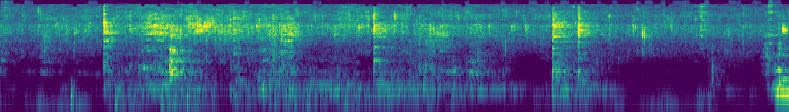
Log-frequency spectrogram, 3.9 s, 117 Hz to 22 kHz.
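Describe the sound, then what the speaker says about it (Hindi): Potatoes fry in just a few drops of oil in a kadhai, a close crackling sizzle broken by repeated scraping stirs, with no speech. "इस कढ़ाई में और थोड़ा सा ही 2-4 बूंद तेल डाल के ये आलू को भी गैस से फ्राई करेंगे"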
